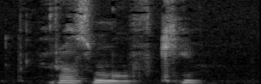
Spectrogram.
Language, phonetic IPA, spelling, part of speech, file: Polish, [rɔzˈmufʲci], rozmówki, noun, LL-Q809 (pol)-rozmówki.wav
